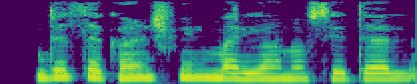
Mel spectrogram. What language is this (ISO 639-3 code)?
pus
